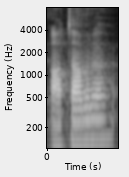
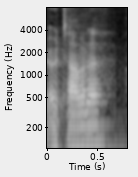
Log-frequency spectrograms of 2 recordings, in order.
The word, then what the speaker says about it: Automata: Is it Automata or Automata? – I say Automata because it's got like the A-U.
